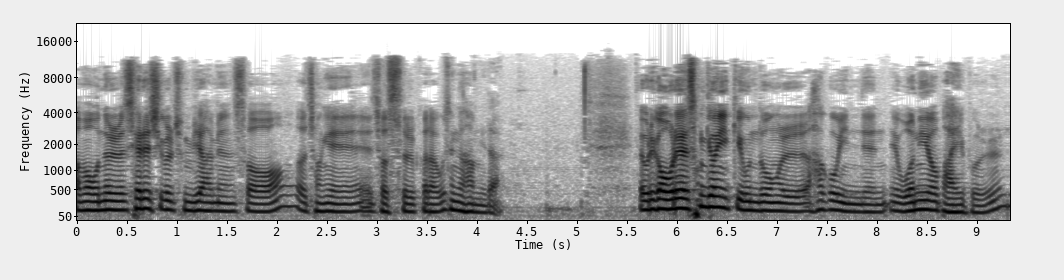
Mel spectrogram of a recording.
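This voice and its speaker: With an ordinary speaking voice, a man talks at a moderate pace and medium pitch, using ordinary pitch variation. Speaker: pastor. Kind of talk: sermon. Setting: church.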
